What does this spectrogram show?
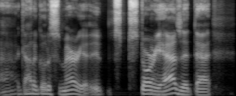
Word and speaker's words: Samaria: You know, they're like, "Are you going to Samarit?" That's right. And you're talking to this woman and he went to her. They're from Samar, right? Samaritan. Samaria. Samaria. I knew I said it wrong. Samaria.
